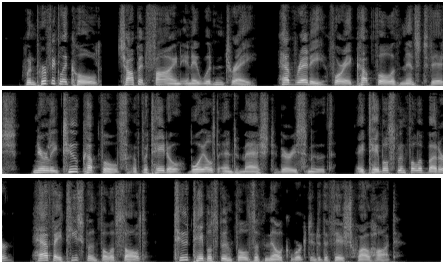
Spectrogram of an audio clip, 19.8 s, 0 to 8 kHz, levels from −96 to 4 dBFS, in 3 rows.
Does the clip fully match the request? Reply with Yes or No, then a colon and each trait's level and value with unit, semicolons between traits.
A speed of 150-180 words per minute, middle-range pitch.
No: average, 140 wpm; medium, 155 Hz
